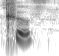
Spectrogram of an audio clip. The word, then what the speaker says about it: Coufe: name is Christine, also known as Coufe or Kouf on Instagram.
